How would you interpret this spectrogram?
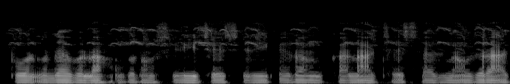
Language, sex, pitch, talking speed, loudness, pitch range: Angika, male, 95 Hz, 175 wpm, -35 LUFS, 95-100 Hz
